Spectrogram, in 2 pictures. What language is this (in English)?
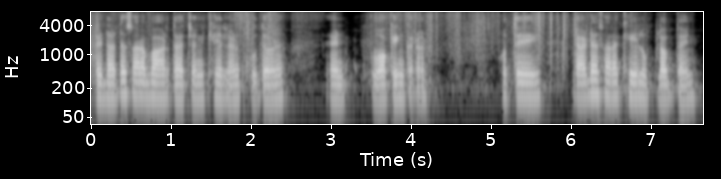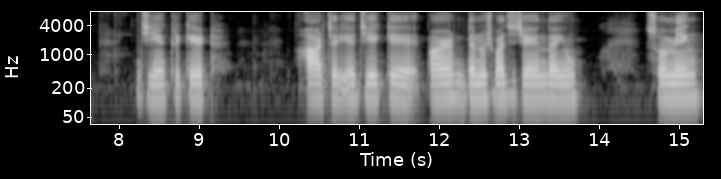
Sindhi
